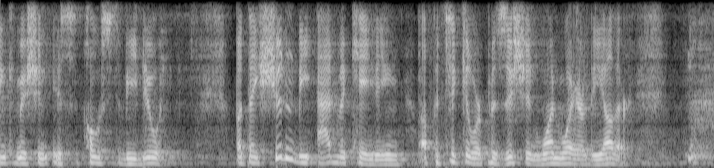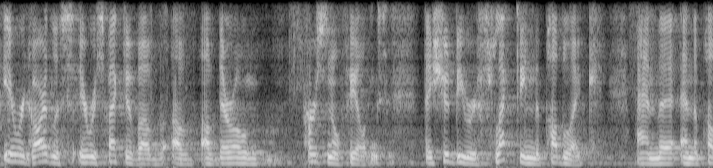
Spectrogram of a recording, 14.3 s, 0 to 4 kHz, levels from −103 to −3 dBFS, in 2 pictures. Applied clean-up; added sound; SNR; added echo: neural separator model SepFormer DNS4.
